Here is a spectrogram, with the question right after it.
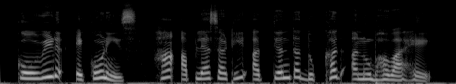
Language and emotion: Marathi, neutral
